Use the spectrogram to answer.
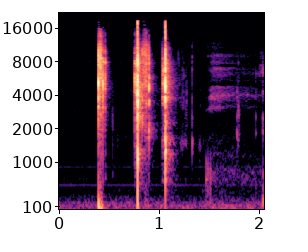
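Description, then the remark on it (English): A can of Breckenridge Brewery Mile High beer cracking open: three sharp, bright clicks in quick succession as the tab gives way, followed by a faint, airy fizz. No one speaks. “Did you open yours yet?”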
